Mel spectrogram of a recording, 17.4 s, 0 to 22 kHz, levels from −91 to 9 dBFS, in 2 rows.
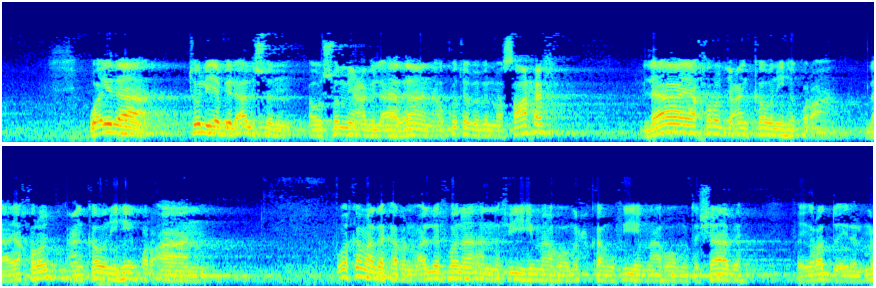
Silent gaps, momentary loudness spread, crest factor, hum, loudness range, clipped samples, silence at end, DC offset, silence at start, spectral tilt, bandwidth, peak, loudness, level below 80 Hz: none; 20 LU; 20 dB; none; 6 LU; under 0.1%; 0 s; under 0.1%; 0 s; -5.5 dB/octave; 10 kHz; -4 dBFS; -24 LUFS; -56 dBFS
